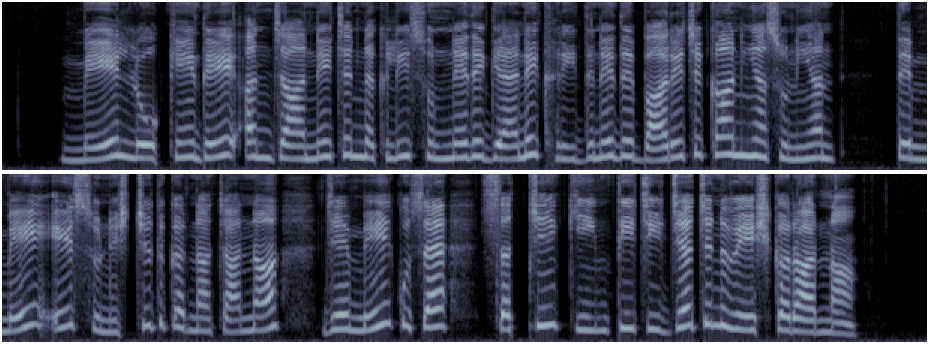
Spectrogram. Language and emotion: Dogri, fearful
